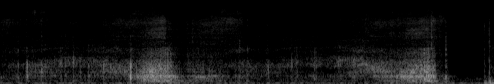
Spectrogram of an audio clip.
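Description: Fingertips scratch and rub the lid and edges of a medium-sized, hollow, printed cardboard Pokémon Elite Trainer Box resting on a wooden table. The result is soft, dry scraping with a low, hollow resonance. Two louder rubbing swells are heard before the sound drops away near the end.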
